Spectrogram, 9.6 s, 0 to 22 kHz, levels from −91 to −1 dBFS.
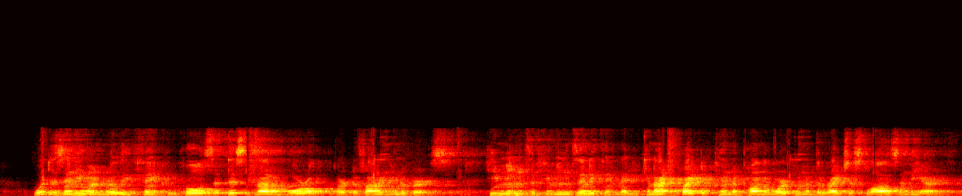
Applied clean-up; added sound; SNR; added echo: neural separator model SepFormer DNS4.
